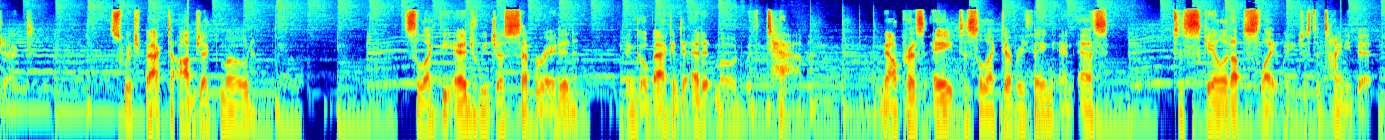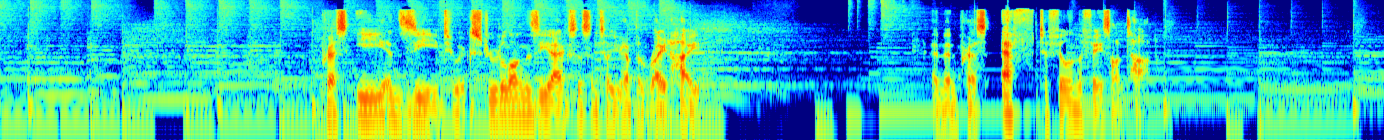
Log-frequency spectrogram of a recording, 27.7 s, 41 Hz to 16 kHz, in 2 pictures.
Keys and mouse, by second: 1.0 Tab, 7.0 Tab, 8.5 a, 10.8 s, 13.0 click, 17.5 e, 18.5 z, 21.4 click, 21.9-23.4 middle drag, 23.4 f.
